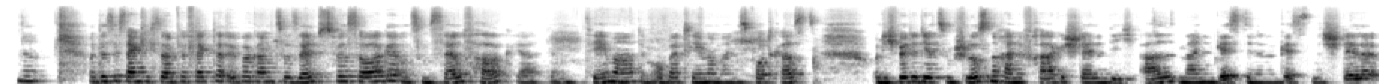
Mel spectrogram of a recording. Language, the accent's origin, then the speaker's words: German; Odesa, Odesa Oblast, Ukraine; Ich bin ja in Odessa geboren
